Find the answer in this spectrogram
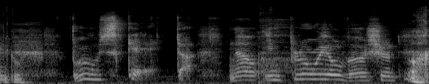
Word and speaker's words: bruschetta: dish in Italian with the typical Italian pronunciation. Typical. Bruschetta.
